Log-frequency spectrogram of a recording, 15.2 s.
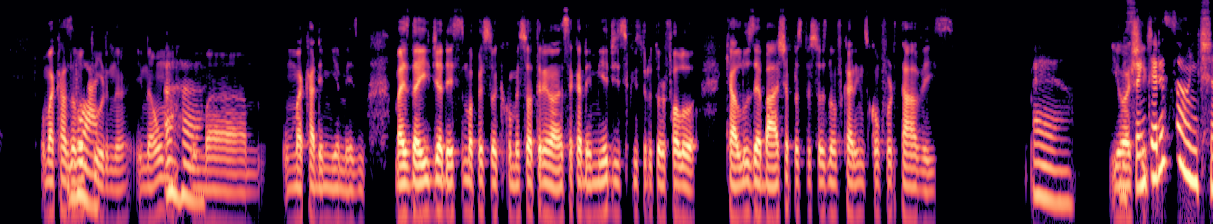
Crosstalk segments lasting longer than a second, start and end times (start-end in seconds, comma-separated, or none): none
